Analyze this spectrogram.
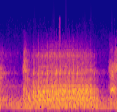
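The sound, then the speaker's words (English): Rapid, continuous mechanical rattle of machine gun fire, a radio drama sound effect, running steadily and loud for about two seconds with no talk. “Here, cover him with that machine gun, Don. Yeah, okay. All right, set. Now let him have it, Don.”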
